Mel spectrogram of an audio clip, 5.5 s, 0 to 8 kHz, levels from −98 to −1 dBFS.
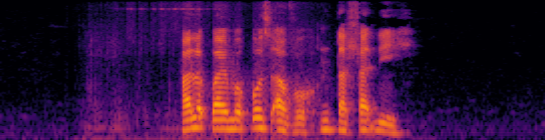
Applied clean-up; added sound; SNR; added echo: neural separator model SepFormer DNS4.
